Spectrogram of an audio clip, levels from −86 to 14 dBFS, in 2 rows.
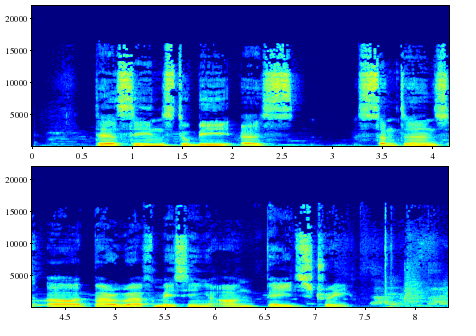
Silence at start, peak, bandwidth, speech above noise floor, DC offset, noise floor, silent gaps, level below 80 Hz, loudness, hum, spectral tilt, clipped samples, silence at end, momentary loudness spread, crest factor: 0.65 s; -6 dBFS; 16.5 kHz; 27 dB; under 0.1%; -48 dBFS; none; -52 dBFS; -21 LUFS; none; -4 dB/octave; under 0.1%; 0 s; 13 LU; 16 dB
